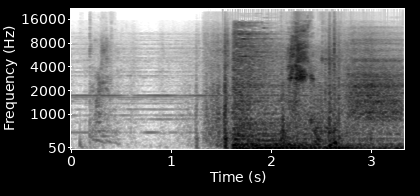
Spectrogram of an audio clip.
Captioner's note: whispering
